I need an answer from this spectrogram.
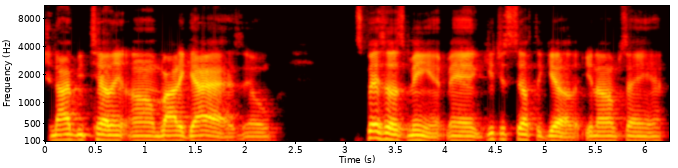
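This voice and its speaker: A man's voice: lowish voice, a little fast, sharp tone. A man in a casual podcast conversation, talking preachily and giving life advice, repeating "man" often.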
